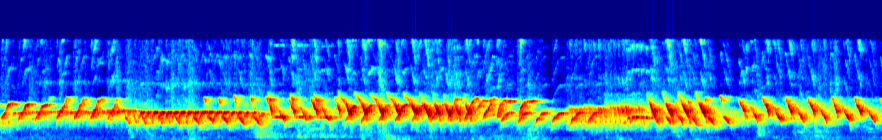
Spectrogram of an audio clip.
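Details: Singing female canary, imitating male song and arousing the males: long unbroken series of rapid rolling trills, each phrase of quick high sweeping notes, shifting speed and pitch over about eleven seconds.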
